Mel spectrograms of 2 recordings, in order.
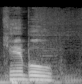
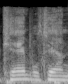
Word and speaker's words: Campbelltown: Can you explain to him Campbelltown is not two syllables? – It's just Campbell.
